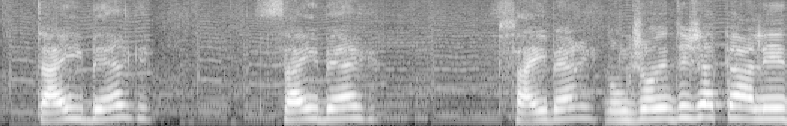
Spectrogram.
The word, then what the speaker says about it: Thyberg: Numéro 10, Pleasure de Ninja, comment ça prononce? Thyberg.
